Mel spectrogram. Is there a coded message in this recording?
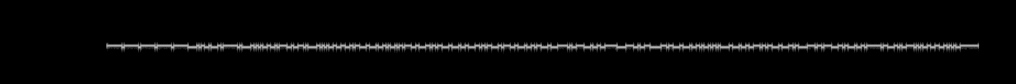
Yes: RTTY (45.45 baud, 170 Hz shift) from 1.1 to 9.8 s, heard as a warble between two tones, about 2250 Hz centre. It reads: ESGLESIA DUNA NAU AMB VOLTA DE CANO, ABSIS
